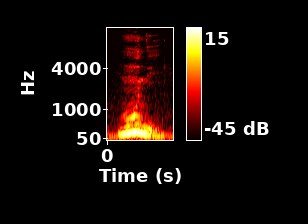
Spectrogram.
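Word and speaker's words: 문의: we but but we link the n sound so we'll pronounce it as muni muni muni is to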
